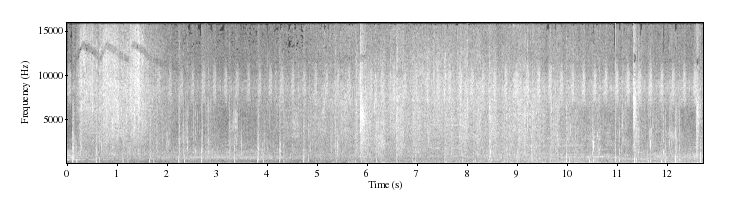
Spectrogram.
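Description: Footsteps crunch on dry ground and gravel.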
